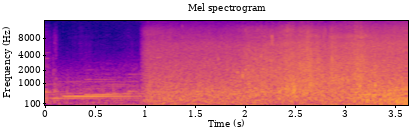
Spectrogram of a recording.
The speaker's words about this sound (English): Early morning, frothy waves lap gently over the craggy rocks that jut out from the shoreline.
